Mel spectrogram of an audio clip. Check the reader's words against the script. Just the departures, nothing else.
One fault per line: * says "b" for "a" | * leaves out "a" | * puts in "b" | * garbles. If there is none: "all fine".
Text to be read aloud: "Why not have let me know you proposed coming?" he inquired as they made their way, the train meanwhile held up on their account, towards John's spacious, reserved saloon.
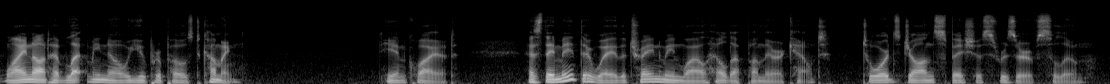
* says "reserve" for "reserved"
